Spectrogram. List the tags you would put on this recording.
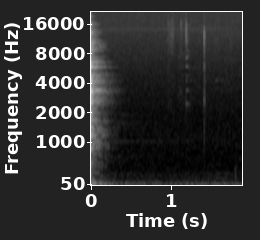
Sound effects > Other mechanisms, engines, machines
wood
shop
sound
tink
bam
pop
little
percussion
sfx
oneshot
bop
tools
knock
thud
bang
rustle
fx
metal
foley
boom

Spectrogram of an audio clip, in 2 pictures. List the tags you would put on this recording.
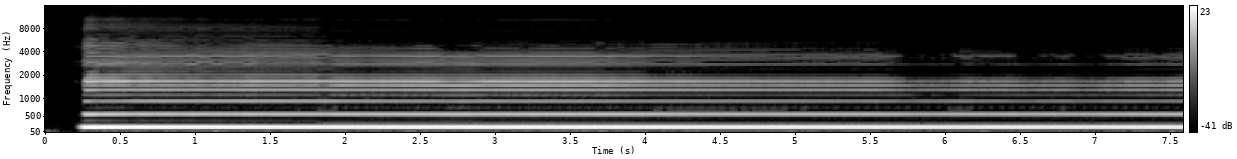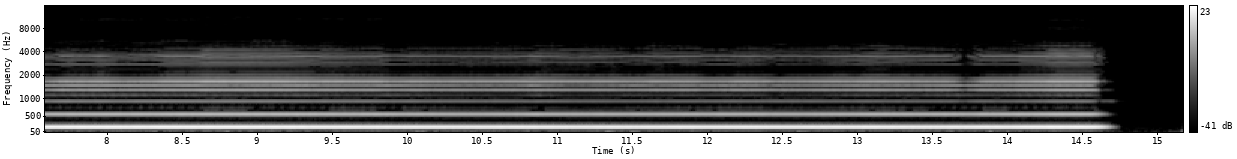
Instrument samples > Wind
Wind
Clarinet
Sustained

